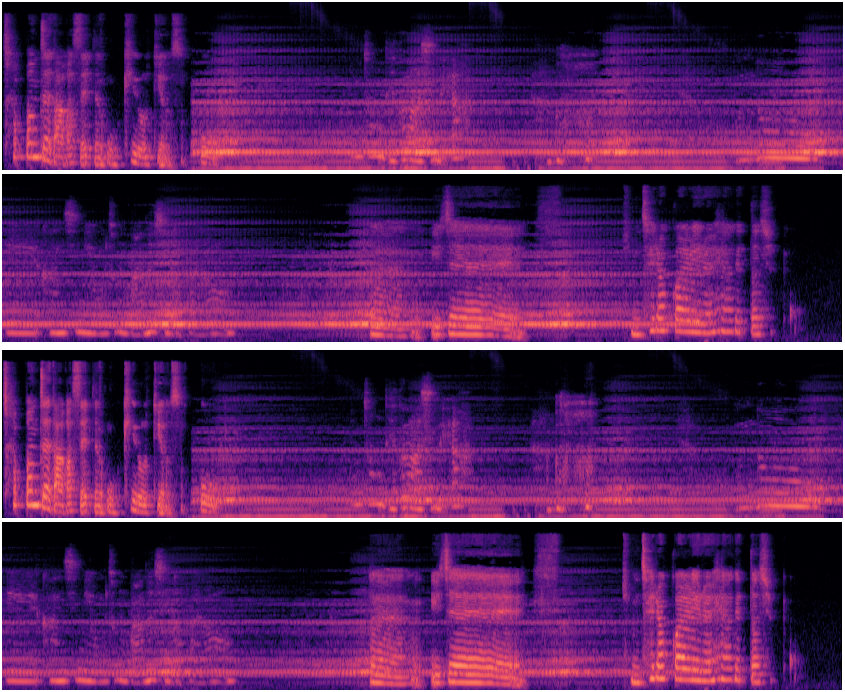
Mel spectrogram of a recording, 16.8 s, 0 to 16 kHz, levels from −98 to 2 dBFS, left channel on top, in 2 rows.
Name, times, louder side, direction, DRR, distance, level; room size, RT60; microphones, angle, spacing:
voice 1, 0.0-2.2 5.5-5.9 12.1-14.0 14.7-16.3, right 4 dB, 80° right, 0.5 m, -31 dB
sound 1, 1.9-15.4, left 6 dB, 70° left, 0.5 m, -36 dB
sound 2, 1.9-8.2, equal, 35° left, 0.7 m, -46 dB
voice 2, 3.5-4.7 5.3-5.5 6.8-6.9 7.3-10.7, equal, 10° right, 0.7 m, -38 dB
2.8 x 2.3 x 2.7 m
head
